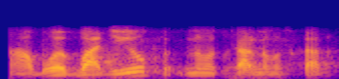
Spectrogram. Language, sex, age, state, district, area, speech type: Maithili, male, 45-60, Bihar, Madhepura, urban, conversation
